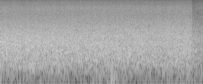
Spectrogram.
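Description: Steady rushing noise, even and unbroken throughout, that drops away just before the end.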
